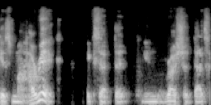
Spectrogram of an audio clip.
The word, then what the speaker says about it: Maharik: is really horowitz but they don't say g they'll say h so a person named mugarik is maharik except that in russia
